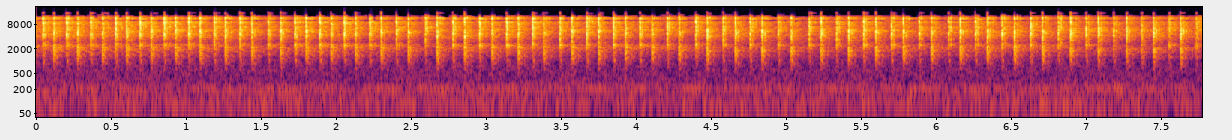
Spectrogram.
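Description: Handheld noisemaker making a rapid, even rattle of sharp clicks, about ten a second, used as a sound trigger to get a sound-sensitive horse used to noise.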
